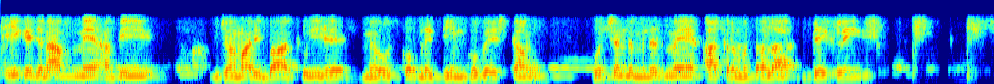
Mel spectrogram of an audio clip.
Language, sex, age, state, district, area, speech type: Urdu, male, 18-30, Uttar Pradesh, Balrampur, rural, conversation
